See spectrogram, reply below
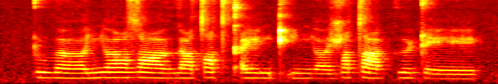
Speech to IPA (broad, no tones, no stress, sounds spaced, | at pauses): ʈ u ð ʌː ɲ ʌː zˤ ʌː ɣ ɯ tˤ e tˤ kʼ eː ŋ kʼ i ɲ ʌ ʒ o tˤ ɯ k ɯ ʈ eː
